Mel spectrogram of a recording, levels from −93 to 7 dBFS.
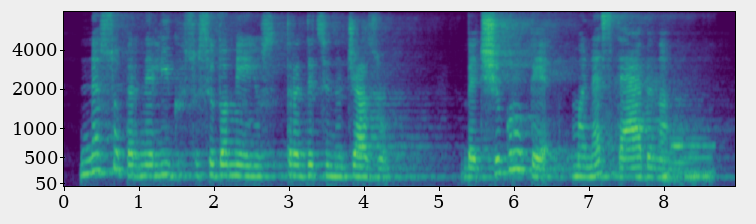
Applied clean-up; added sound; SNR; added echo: none; Organ; 4 dB; reverberation time 1.5 s.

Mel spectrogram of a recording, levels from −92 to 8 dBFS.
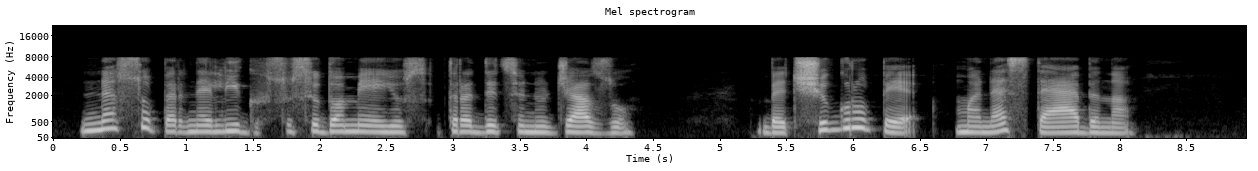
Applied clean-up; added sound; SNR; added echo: none; none; none; none.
